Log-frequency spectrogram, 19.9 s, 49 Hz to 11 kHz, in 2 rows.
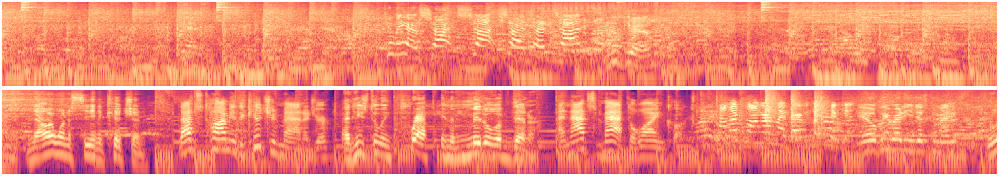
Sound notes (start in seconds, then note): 0.2 energetic rock music; 8.1 bar patrons chattering; 8.1 energetic rock music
